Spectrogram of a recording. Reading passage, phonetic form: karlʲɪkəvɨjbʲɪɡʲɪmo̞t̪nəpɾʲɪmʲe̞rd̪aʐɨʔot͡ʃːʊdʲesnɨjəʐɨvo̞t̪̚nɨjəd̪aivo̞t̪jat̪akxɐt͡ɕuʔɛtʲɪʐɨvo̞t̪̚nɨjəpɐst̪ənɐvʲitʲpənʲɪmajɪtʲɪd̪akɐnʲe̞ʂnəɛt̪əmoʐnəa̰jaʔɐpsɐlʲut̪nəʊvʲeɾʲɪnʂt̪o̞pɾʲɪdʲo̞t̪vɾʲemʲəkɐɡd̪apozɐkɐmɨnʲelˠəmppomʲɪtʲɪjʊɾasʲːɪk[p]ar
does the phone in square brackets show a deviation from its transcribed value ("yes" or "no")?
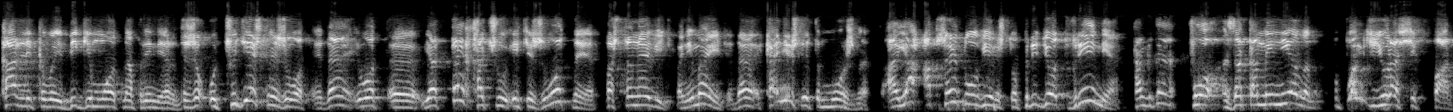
no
